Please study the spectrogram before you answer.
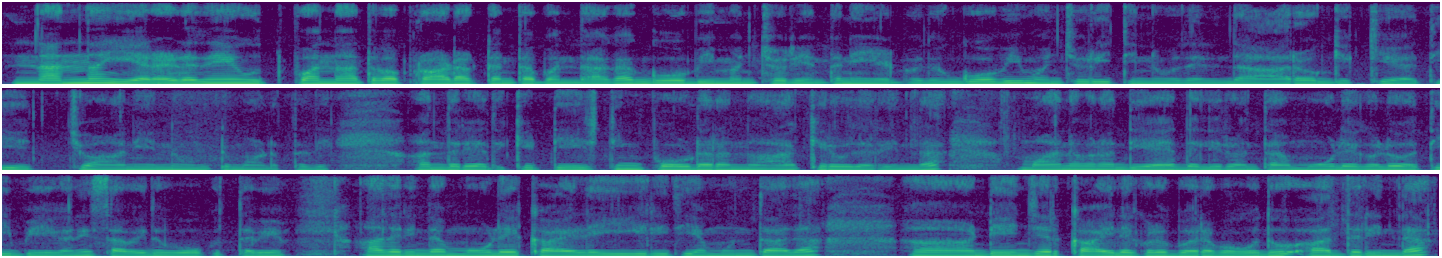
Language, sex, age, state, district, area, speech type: Kannada, male, 45-60, Karnataka, Tumkur, rural, spontaneous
